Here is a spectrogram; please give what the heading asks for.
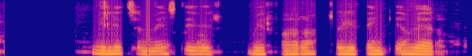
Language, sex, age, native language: Icelandic, female, 60-69, Icelandic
